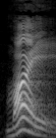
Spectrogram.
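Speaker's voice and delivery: "my" alone, loud and dropped low; stress on my. Shown as a demonstration. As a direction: isolate "my" and drop it heavily. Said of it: "that is the emphasis".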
